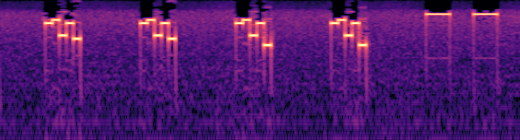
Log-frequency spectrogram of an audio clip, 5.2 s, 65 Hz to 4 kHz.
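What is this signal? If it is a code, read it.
Five-tone selective call (ZVEI), heard as quick runs of five tones, tones of about 70 ms. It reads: 89483 89483 89481 89481
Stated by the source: ZVEI five-tone call 89257 received by SDR.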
